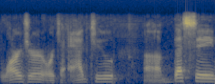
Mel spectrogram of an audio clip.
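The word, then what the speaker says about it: baisser: or to add to bessie means to lower it's like the opposite of ogmonte if you mispronounce that as busy it can be a bad word so let's not do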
